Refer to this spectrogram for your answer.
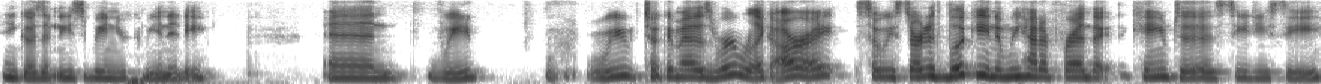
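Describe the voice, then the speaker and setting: A woman with an American accent, vocal fry, a fairly high pitch, ordinary pitch variation and a fairly quick pace. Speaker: podcast co-host sharing faith testimony. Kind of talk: testimony.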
